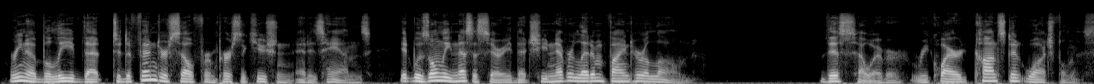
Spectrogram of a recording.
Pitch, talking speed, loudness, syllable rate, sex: 120 Hz, 155 wpm, -19 LUFS, 5.4 syllables/s, male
